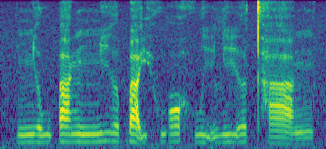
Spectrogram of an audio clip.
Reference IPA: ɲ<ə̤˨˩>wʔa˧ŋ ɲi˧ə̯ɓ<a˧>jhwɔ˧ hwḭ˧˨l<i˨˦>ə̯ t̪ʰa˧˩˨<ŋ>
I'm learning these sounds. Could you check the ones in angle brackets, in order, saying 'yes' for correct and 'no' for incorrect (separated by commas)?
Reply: no, no, no, yes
